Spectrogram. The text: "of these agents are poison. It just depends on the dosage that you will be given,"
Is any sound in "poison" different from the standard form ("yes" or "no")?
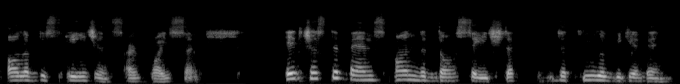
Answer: yes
